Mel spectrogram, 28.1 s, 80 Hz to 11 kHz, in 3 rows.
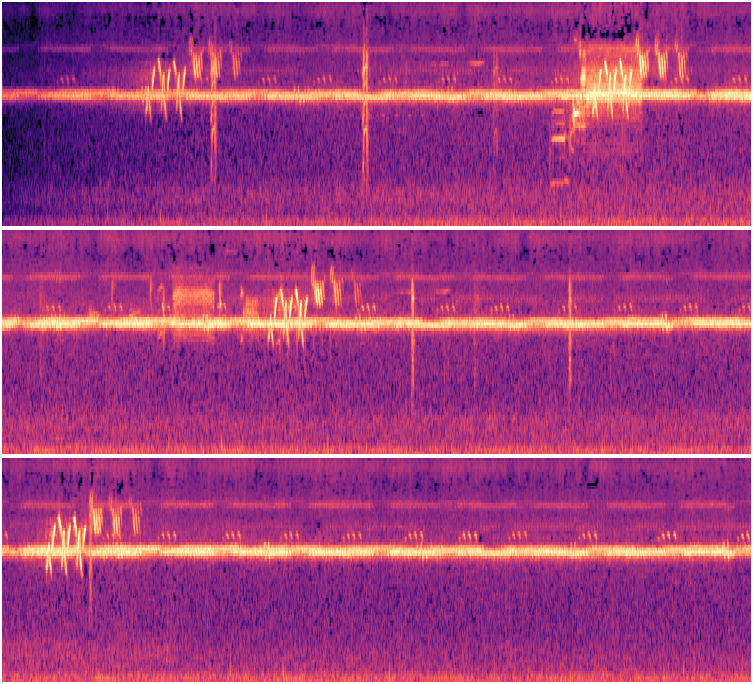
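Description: Insect trilling steadily on one high pitch without a break, fading in over the first couple of seconds. Short clusters of higher chirps cut in about 2, 7, 13 and 20 seconds in.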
